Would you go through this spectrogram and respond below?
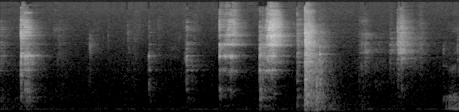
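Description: Boiled eggs pressed through an egg slicer in a kitchen, a handful of sharp metallic clicks and clacks with quiet gaps between them.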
